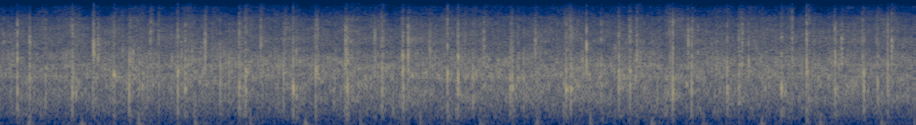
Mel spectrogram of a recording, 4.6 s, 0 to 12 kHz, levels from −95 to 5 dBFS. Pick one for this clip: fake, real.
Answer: fake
